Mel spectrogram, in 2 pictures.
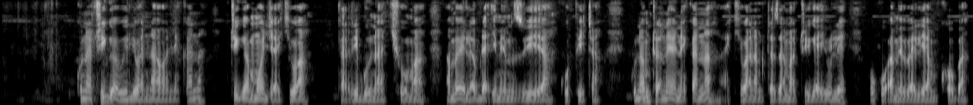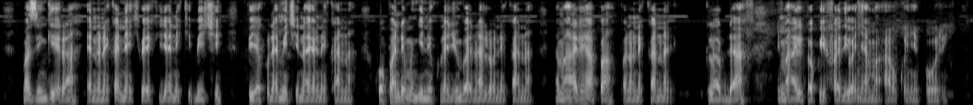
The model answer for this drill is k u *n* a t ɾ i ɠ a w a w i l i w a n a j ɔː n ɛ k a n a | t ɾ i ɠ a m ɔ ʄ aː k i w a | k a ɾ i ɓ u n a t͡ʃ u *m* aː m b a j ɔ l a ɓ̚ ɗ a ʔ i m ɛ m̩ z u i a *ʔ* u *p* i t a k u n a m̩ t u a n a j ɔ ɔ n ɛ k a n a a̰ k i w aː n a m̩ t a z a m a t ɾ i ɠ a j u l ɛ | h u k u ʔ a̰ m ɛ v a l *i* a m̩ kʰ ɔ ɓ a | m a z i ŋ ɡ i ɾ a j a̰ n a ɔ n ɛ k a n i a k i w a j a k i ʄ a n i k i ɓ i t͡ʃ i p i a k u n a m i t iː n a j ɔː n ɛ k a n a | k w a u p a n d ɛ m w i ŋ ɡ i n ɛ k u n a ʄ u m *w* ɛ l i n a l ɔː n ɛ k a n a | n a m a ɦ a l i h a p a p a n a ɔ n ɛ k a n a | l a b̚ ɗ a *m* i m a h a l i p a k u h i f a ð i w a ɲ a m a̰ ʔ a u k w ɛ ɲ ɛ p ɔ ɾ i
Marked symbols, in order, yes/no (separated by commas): yes, yes, no, yes, yes, no, no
